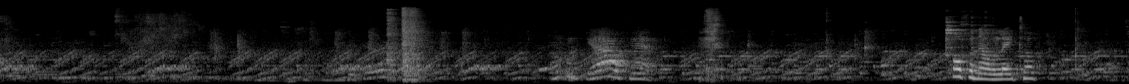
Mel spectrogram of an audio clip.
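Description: Bouncy video game music plays through a television speaker.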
